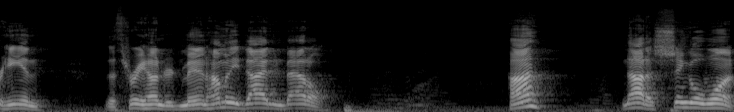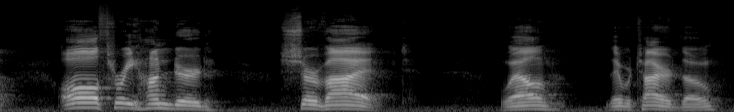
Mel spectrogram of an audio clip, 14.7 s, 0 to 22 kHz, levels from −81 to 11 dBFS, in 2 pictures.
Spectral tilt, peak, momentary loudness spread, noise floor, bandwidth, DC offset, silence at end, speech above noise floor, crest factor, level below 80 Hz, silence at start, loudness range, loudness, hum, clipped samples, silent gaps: -4.5 dB/octave; -8 dBFS; 17 LU; -62 dBFS; 16 kHz; under 0.1%; 0.2 s; 35 dB; 22 dB; -58 dBFS; 0 s; 5 LU; -27 LUFS; none; under 0.1%; none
